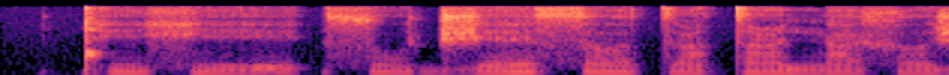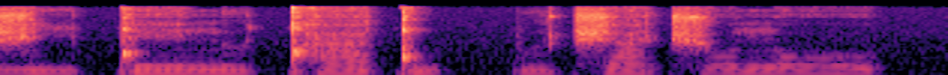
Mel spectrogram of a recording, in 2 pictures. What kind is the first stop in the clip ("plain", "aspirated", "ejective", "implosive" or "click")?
click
